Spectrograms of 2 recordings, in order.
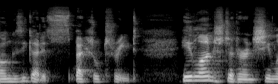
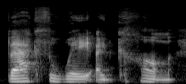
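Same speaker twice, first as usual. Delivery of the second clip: ordinary delivery, nothing marked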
